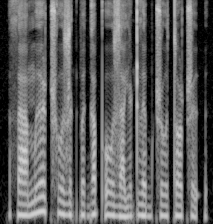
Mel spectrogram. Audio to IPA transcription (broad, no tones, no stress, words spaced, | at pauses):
θaːmɘː ʈ͡ʂʰʊːzɔʈpɛɡa pʼoːzajɛʈðɛb ʈ͡ʂʊːtɔʈ͡ʂɘʔ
